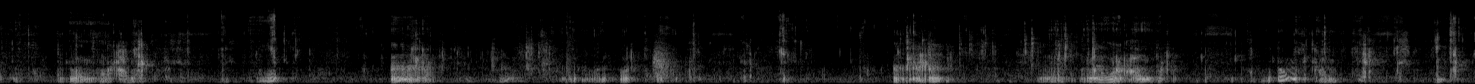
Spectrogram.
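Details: Female English Bulldog snorting and snarling while eating her dinner indoors. Rough, breathy snorts and throaty rumbles come in bursts, separated by quieter chewing pauses.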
